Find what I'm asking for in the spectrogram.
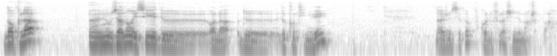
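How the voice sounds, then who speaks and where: A man teaching at a whiteboard, patiently explaining and repeating each word slowly. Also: medium pitch, vocal fry, a little hiss or hum. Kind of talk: slow classroom explanation.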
